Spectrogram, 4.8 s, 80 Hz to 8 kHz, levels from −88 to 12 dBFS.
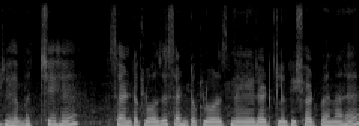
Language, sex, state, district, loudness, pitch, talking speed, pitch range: Hindi, female, Uttar Pradesh, Deoria, -30 LUFS, 195 Hz, 200 wpm, 190-205 Hz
